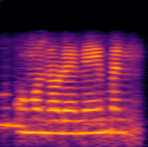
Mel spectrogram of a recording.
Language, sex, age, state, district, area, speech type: Tamil, female, 30-45, Tamil Nadu, Pudukkottai, rural, conversation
